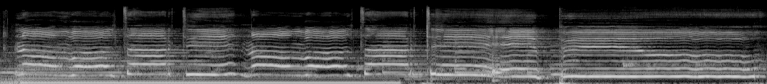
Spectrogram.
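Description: A girl singing a pop ballad over a backing track, the melody bending and sliding. The low bass drops out about four seconds in, and she ends on a long held note.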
